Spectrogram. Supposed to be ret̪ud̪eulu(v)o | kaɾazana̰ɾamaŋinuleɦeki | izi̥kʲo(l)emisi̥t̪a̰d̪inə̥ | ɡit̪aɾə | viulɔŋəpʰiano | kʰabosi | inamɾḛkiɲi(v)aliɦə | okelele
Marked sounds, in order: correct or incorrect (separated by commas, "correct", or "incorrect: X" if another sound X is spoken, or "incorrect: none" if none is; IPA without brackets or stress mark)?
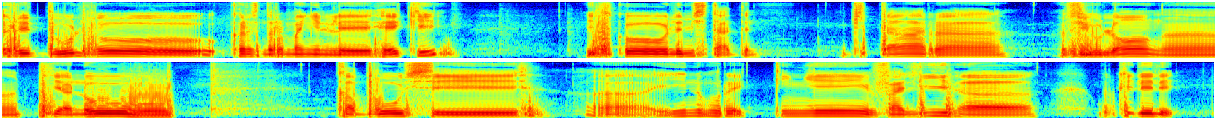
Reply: incorrect: z, correct, correct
